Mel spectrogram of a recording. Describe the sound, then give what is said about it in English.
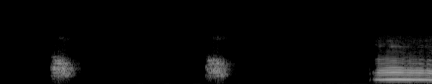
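A dog barks, fairly faint and alone: two short, separate barks a second and a half apart, then a longer, more tonal bark or yelp at the end. “now I thought the dog would stop barking, but he's barking”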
